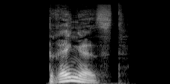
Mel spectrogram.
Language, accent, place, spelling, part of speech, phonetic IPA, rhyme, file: German, Germany, Berlin, drängest, verb, [ˈdʁɛŋəst], -ɛŋəst, De-drängest.ogg
- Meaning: second-person singular subjunctive II of dringen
